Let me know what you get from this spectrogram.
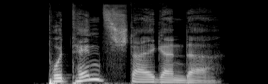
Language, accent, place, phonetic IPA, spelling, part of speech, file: German, Germany, Berlin, [poˈtɛnt͡sˌʃtaɪ̯ɡɐndɐ], potenzsteigernder, adjective, De-potenzsteigernder.ogg
- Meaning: 1. comparative degree of potenzsteigernd 2. inflection of potenzsteigernd: strong/mixed nominative masculine singular 3. inflection of potenzsteigernd: strong genitive/dative feminine singular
